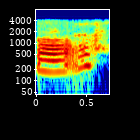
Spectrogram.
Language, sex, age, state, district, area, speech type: Assamese, female, 30-45, Assam, Sivasagar, rural, conversation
